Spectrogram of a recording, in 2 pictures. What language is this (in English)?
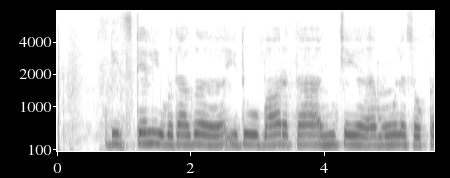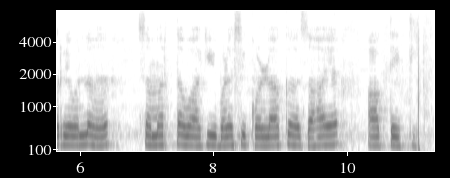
Kannada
